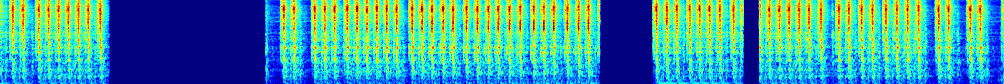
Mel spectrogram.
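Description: Typewriter sound effect: rapid keystroke clicks, about ten a second, in runs. The clicks stop dead for about a second and a half after the first second, and again briefly about six seconds in.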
